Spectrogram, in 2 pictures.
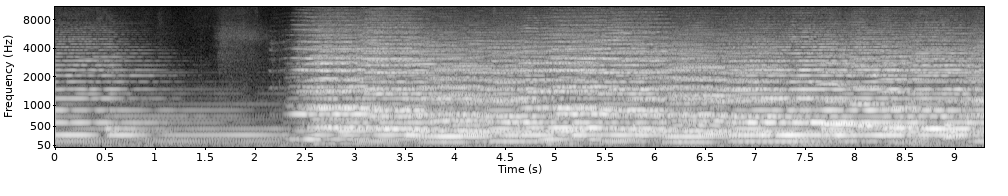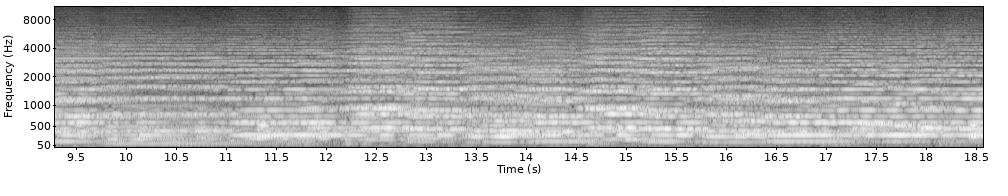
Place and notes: pupils from age 6 to 16 playing
Berlin, Germany, 7 April 2011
